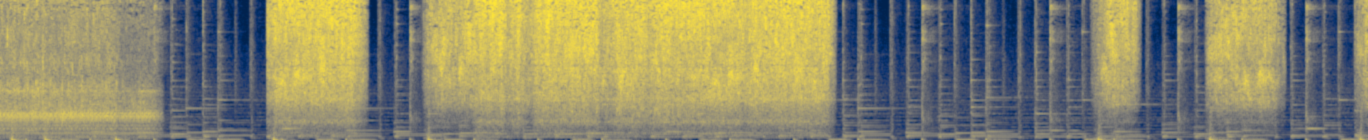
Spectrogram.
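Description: Water sprays across a dropside truck during a washing task in a construction video game, a loud steady hiss running in long stretches that alternate with bursts of bright, bouncy game music.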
